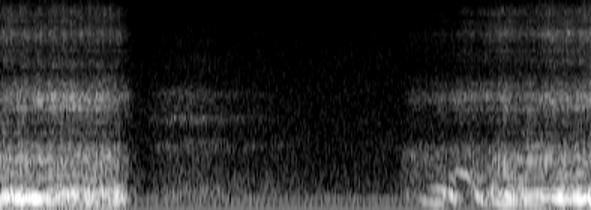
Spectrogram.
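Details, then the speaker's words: Adult man who claims he doesn't snore: two loud, rough, vibrating snore breaths with a quiet pause between them over steady low room hum; snoring. "I think you'll agree that that was quite audible."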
